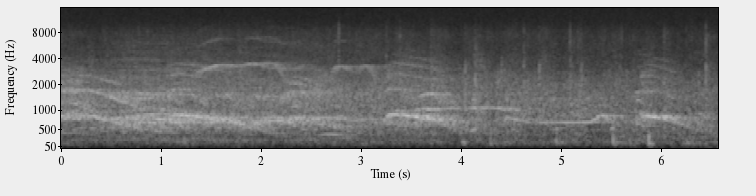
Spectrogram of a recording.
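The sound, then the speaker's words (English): An audience applauds steadily for several seconds for a band waiting in the wings to come on stage, a dense, even wash of many hands clapping, with scattered whoops and crowd voices rising through it. “Maybe if you guys applaud for them, they'll know it's their turn.”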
